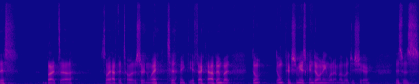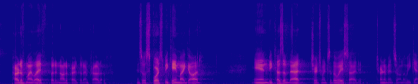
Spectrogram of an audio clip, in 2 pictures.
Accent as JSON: {"language": "English", "region": "New Brunswick", "country": "Canada", "tie": "born or raised there", "moved": "yes", "said": "I grew up in New Brunswick, in a small town, surrounded by family"}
